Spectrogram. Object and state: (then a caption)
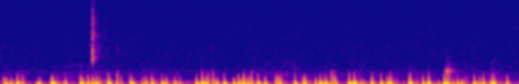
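Silicone microphone ears tapped. Fingertips tap and rub the two hollow rubber or silicone ear pieces of a black binaural microphone while the hands cup them. The result is a rapid, steady run of soft, muffled low thumps that die away almost instantly, with an occasional brief high scratch.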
